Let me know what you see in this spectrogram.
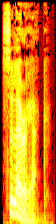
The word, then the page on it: celeriac: anglais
